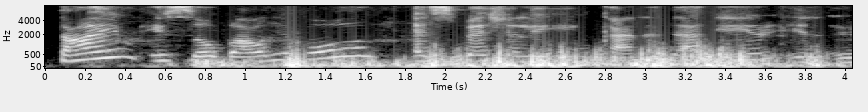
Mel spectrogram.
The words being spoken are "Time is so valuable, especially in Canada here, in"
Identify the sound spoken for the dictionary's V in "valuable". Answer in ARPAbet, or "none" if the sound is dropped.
B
